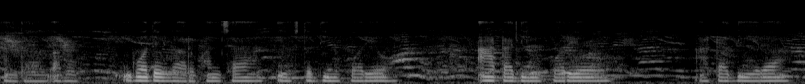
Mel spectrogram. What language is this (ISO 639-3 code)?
nep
